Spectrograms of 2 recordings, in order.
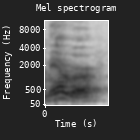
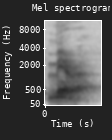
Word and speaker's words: mirror: word the last syllable so it's not mirror it's supposed to be mirror mirror when you look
